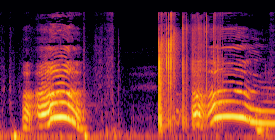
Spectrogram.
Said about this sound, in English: I got a fart. Well, go away from me.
